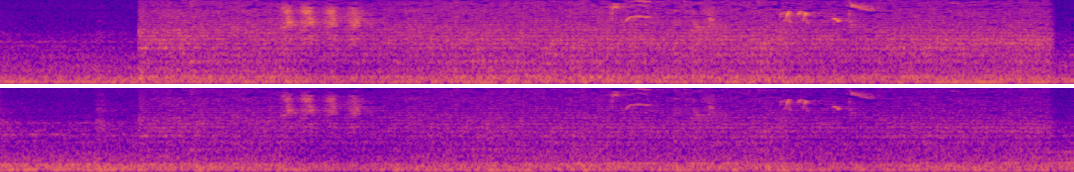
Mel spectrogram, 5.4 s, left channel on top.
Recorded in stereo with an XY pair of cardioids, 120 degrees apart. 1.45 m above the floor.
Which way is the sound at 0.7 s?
50° left.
